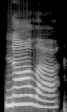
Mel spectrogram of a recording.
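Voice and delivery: a loud, breaking cry of her name; desperate hysterical shout of her name. A narrator's reading. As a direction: call out to her in sheer panic. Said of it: "he cried hysterically".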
